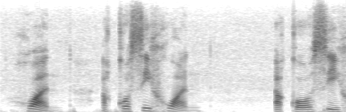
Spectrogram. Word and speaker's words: Juan: am one my name is Juan actually it's pronounced one in in Tagalog so first say I aku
